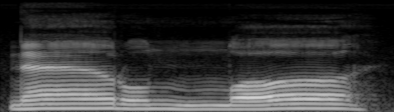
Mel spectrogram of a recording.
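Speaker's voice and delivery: نار الله chanted slowly and loud with a thick, dark ll; full, heavy lam. Shown as a demonstration. Teacher applying the damma rule, full heavy lam in الله.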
